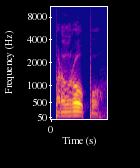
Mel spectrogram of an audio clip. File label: "paro ropo", Apatani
